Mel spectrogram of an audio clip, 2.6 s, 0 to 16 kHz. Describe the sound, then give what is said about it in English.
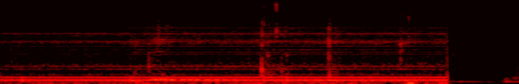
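A steady, loud electrical hum with strong buzzing harmonics drones continuously from a rig of 319 guitar pedals plugged into five Marshall stacks, punctuated by faint clicks, then cuts off abruptly near the end. “Is the pre-guitar hum of 319 pedals plugged into not one, not two, not even three, not even four.”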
